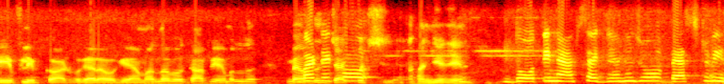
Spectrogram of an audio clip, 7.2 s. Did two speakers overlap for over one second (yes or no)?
no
